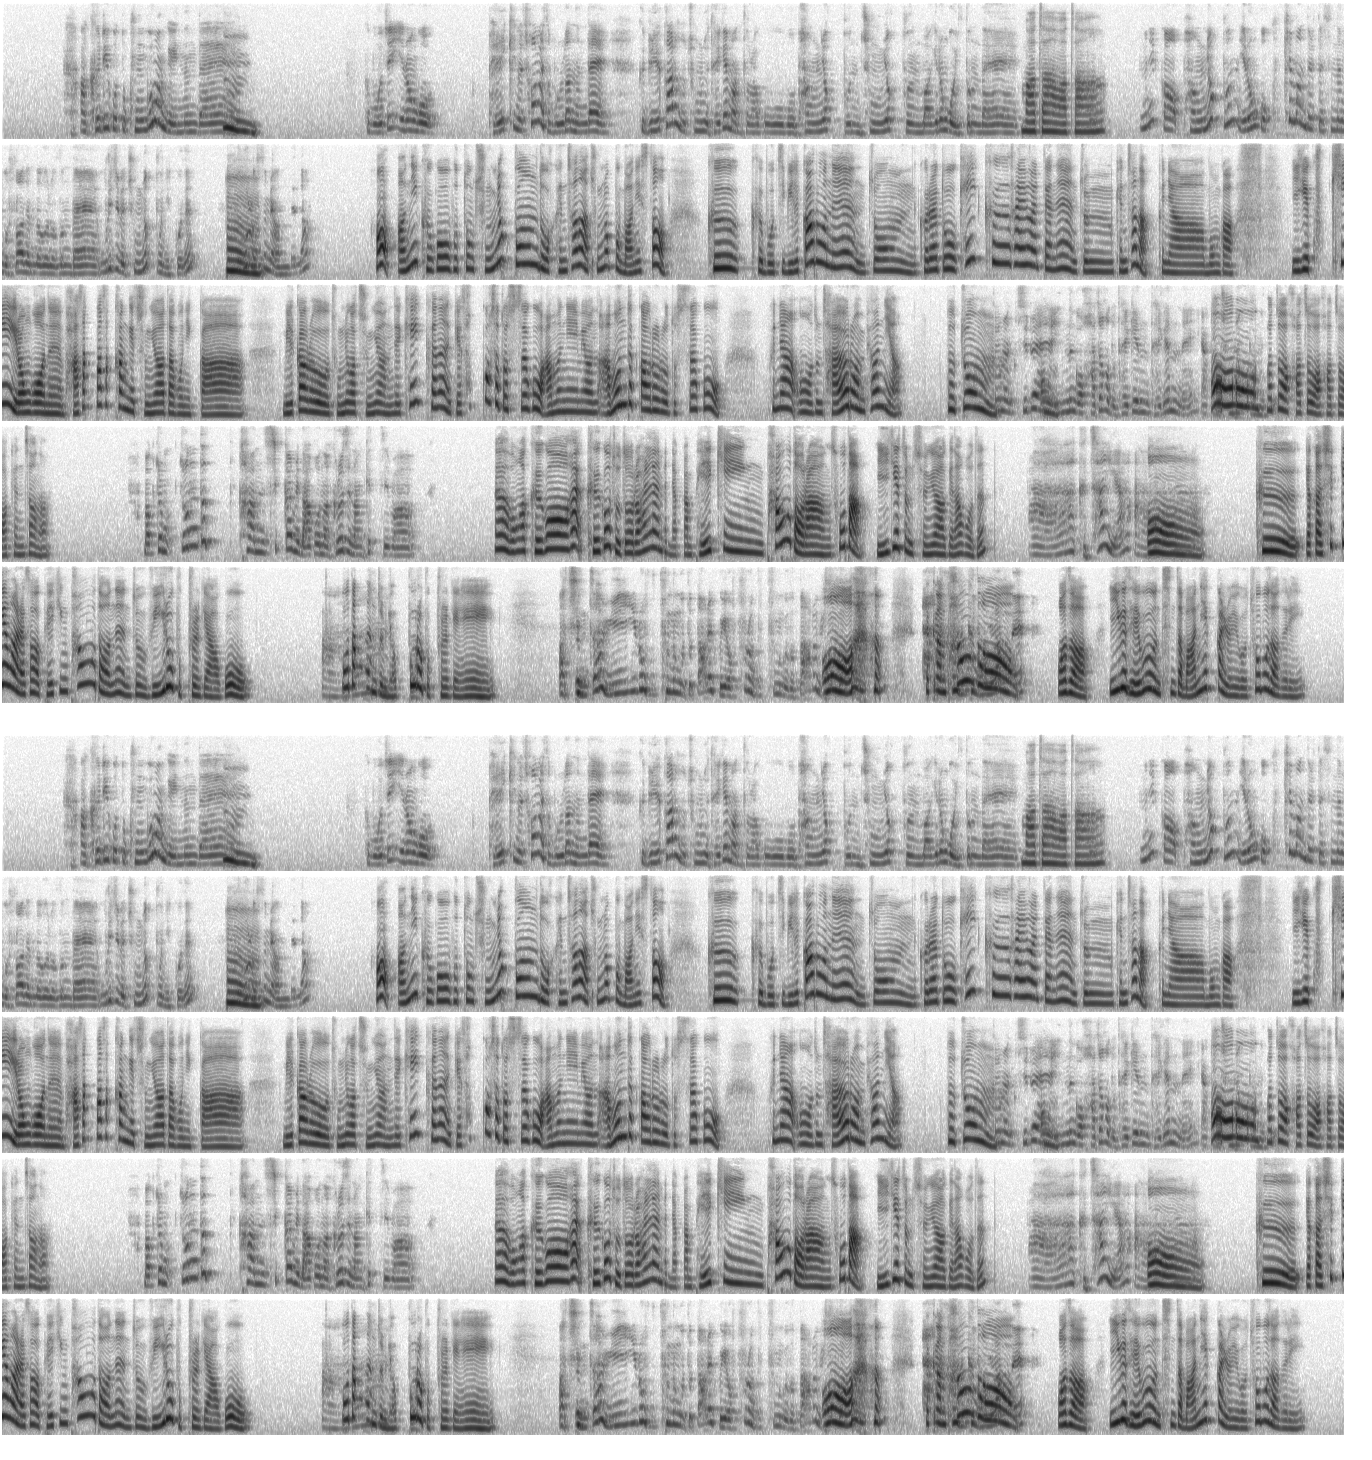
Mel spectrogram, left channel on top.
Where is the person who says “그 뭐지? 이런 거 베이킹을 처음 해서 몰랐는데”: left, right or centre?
Right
